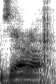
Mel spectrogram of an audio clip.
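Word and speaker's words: זרח: Zerah is kind of the English transliteration of the name. Zerach is how it's pronounced in the original language here.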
